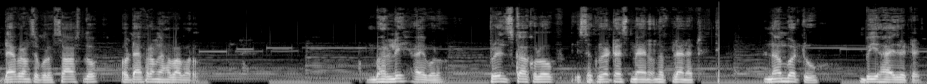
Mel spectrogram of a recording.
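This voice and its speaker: Flat-toned young man coaching on a rooftop. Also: medium pitch. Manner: instructive, keeps checking in with listeners. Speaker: vocal tips presenter. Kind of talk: casual spoken tutorial. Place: outdoors on a rooftop, sitting on the ground.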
